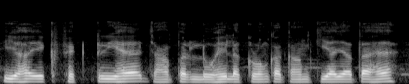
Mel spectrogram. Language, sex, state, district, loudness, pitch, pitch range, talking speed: Hindi, male, Jharkhand, Deoghar, -14 LUFS, 125 Hz, 120-130 Hz, 190 wpm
